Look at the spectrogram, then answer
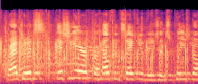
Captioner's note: cheers and applause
